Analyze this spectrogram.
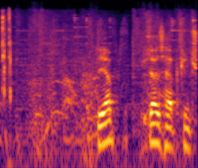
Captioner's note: screen clicking; characters grunting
